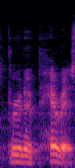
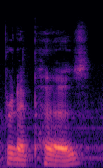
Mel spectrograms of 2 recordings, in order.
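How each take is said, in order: First: The surname is said with two syllables. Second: The surname is squashed into one syllable. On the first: The speaker calls it right. "it's Bruno Perez" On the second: The speaker calls it wrong. "not Bruno Pers"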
